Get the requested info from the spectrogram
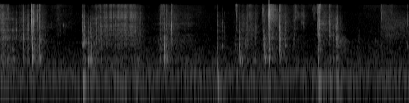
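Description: Faint crafting handling sounds: a tape runner laying adhesive on a patterned paper strip, then paper strips and cardstock being moved about on a silicone craft mat, heard as scattered light taps and soft paper rustles.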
